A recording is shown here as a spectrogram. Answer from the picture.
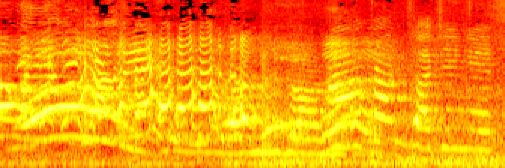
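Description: Several young children talking and calling out over each other, their high voices overlapping.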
